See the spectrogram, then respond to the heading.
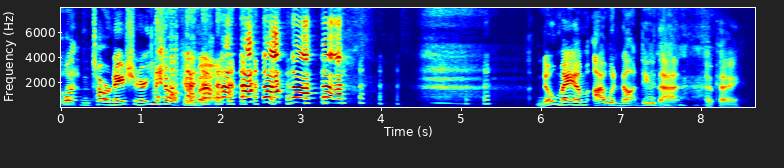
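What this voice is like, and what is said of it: Put-on blended Southern US accent. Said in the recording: “which Southern state is this accent from? I'm picking up more than one ... I'm combining a couple ... it's a blend”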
